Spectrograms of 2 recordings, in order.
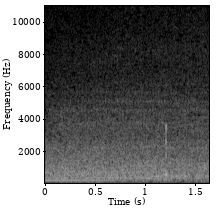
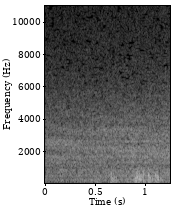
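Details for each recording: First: BMW F10 535d in for loud engine noise: loud steady rushing whoosh of the electric cooling fan running at high speed; owner reports fan goes to high while driving, fault code only for throttle flap. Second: BMW F10 535d whose electric fan ran at high speed because a thermostat failing to open raised coolant temperature; after thermostat replacement (water pump not replaced), the fan gives a steady airy whoosh without rattle or surging, engine around 86°C.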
